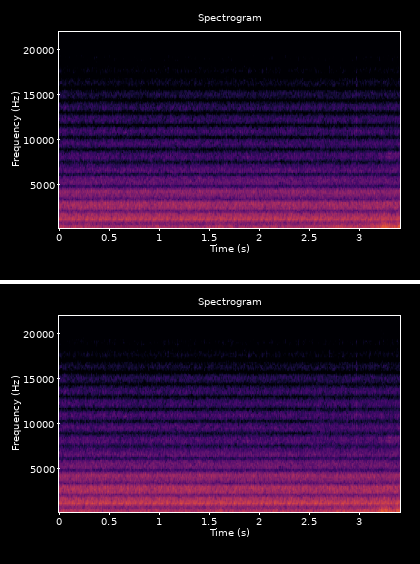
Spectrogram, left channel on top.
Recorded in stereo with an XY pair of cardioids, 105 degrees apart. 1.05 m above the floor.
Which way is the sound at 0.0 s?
20° right.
